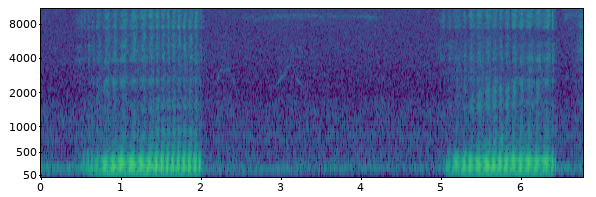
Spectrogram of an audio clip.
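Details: French Bulldog named Brewski snoring loudly while asleep indoors: two long rasping, buzzy inhalations about four seconds apart, each lasting over a second, with quiet breathy pauses between.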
